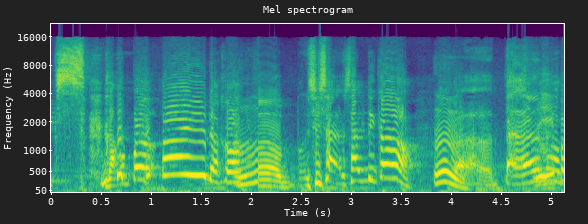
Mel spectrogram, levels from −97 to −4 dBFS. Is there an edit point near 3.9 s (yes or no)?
no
